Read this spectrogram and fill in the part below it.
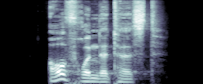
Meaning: inflection of aufrunden: 1. second-person singular dependent preterite 2. second-person singular dependent subjunctive II
- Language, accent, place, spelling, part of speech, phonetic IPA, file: German, Germany, Berlin, aufrundetest, verb, [ˈaʊ̯fˌʁʊndətəst], De-aufrundetest.ogg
